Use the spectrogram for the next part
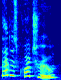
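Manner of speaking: high, slow put-on British accent; mock-British impression in a high register; drawn-out, high fake British voice; Meghan Markle. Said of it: "he puts on a British accent".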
